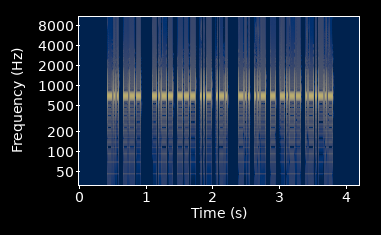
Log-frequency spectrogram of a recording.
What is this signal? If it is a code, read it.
Morse code, heard as a keyed tone, about 50 wpm, 700 Hz. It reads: DO YOUR DUTY.
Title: Sentences from Top 1500 Words 50wpm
